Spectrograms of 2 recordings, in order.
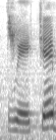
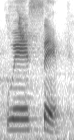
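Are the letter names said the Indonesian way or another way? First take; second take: Indonesian way; another way. First: The letters are named the Indonesian way. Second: The letters are named a non-Indonesian way. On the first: The speaker calls it right. "dibaca W C" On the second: The speaker calls it wrong. "bukan dibaca W C"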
